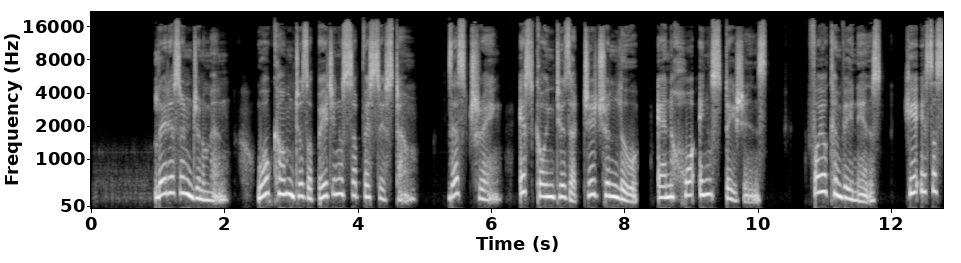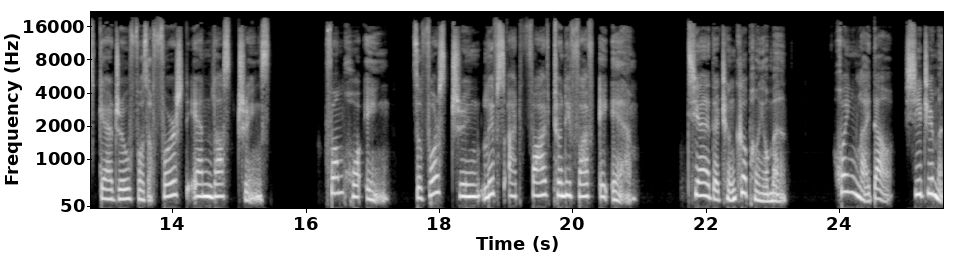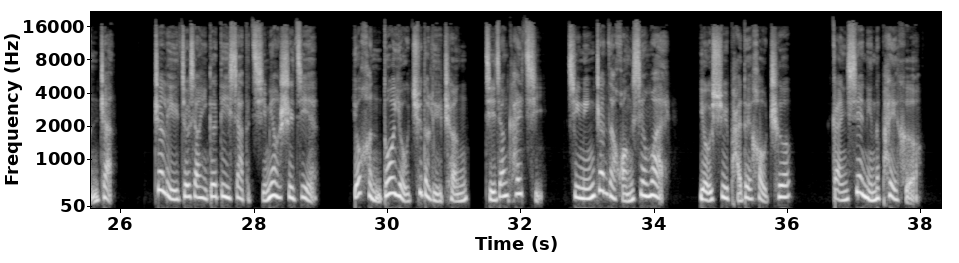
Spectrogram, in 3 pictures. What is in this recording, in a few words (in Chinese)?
女 中英 地铁报站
